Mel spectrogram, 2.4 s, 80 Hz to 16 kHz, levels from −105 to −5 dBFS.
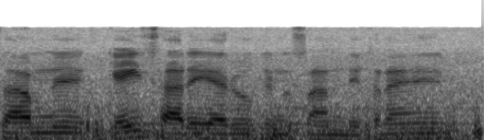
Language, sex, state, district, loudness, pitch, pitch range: Hindi, male, Bihar, Samastipur, -15 LUFS, 130 Hz, 120-135 Hz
